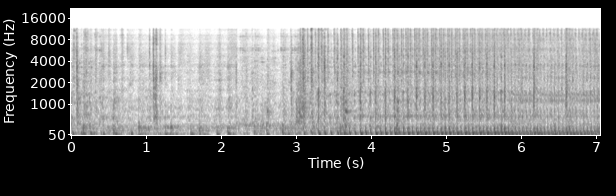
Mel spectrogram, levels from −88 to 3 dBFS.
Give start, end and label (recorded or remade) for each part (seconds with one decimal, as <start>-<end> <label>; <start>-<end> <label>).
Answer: 0.0-0.4 recorded; 0.4-2.2 remade; 2.2-7.1 recorded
